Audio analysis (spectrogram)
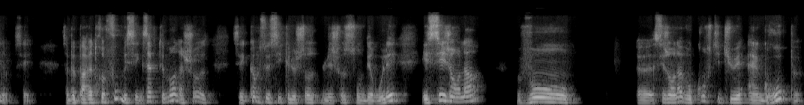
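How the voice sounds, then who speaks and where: A man with a cold giving a spoken lecture, telling a story with many fillers and restarts and rising in pitch for emphasis. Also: dark tone. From France. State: has a cold. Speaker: lecturer on religious history.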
